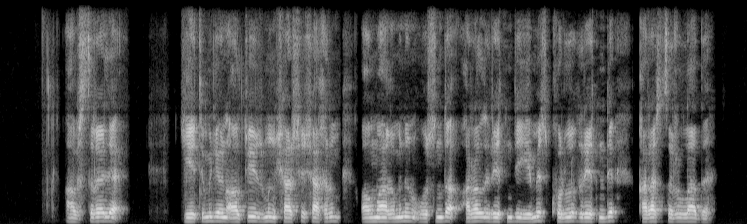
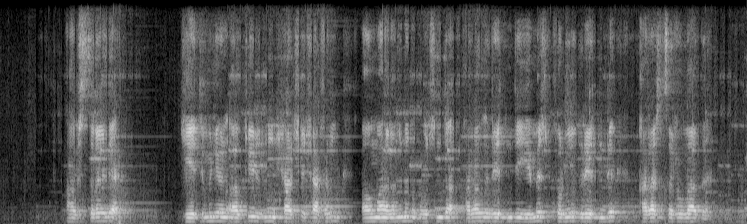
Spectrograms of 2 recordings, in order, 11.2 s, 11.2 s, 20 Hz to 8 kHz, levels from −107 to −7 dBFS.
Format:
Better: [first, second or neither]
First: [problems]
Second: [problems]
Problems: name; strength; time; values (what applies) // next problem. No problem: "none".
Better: first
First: none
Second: noise reduction (neural separator model SepFormer DNS4)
